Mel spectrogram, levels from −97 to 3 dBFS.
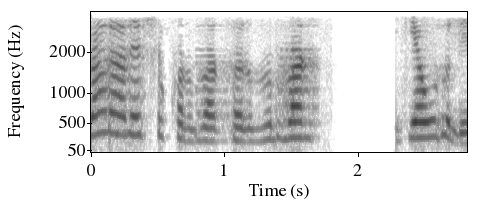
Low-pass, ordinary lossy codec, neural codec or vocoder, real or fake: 3.6 kHz; AAC, 16 kbps; none; real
